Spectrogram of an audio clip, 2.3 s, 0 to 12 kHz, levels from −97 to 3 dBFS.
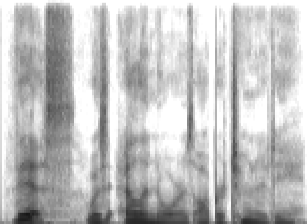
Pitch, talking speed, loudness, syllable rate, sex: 175 Hz, 105 wpm, -20 LUFS, 5.1 syllables/s, female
